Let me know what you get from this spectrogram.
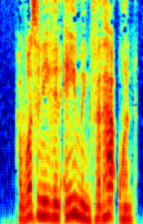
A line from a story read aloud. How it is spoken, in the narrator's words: I mutter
